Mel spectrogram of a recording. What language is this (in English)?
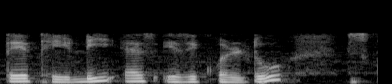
Gujarati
